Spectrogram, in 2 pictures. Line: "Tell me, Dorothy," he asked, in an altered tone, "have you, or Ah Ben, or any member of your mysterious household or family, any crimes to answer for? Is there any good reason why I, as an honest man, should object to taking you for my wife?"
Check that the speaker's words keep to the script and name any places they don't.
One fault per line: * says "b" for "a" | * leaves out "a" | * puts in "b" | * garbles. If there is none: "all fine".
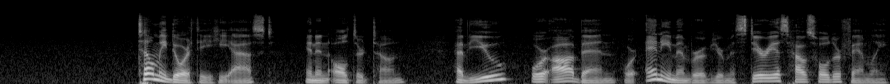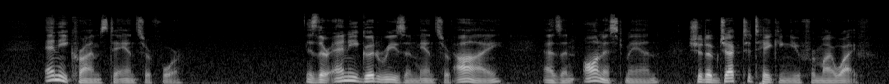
* says "answer" for "why"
